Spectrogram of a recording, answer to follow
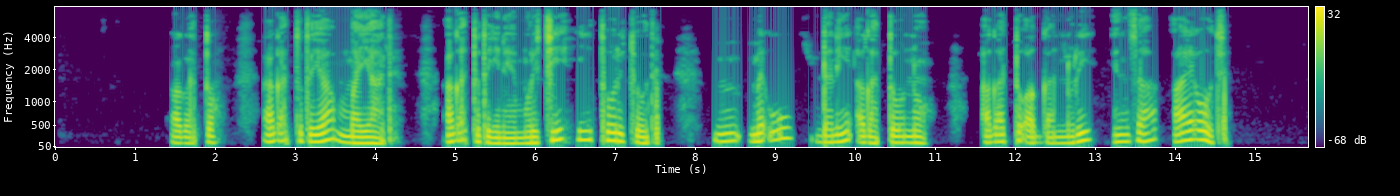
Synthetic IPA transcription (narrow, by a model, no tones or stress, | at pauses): ʔɐɡɐt̪ːɔ | ʔɐɡɐt̪ːɔt̪ɛjamɐjːaːt̪ɛ̥ | ʔɐɡɐt̪ːɔt̪ɛjɪneːmɔɾɪt͡ʃːɪhiːt̪ʰːoːɾɪt͡ʃːo̞ːt̪ɛ̥ | mɛʔuː | d̪ɐniːɐɡɐt̪ːɔnɔ | ʔɐɡɐt̪ːɔʔɐɡːɐnːʊɾɪ | ɪnsa | ajɛoːt̪ɛ̥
